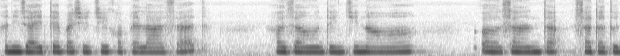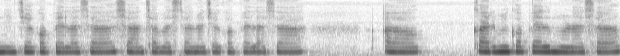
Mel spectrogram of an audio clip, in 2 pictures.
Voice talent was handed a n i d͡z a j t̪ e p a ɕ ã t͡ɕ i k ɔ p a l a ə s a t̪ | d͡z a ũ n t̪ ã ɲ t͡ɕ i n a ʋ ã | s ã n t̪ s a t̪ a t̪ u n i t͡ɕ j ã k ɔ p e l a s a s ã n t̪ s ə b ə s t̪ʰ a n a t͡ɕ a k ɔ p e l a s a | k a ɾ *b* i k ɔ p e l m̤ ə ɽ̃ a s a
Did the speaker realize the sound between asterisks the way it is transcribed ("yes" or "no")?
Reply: no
